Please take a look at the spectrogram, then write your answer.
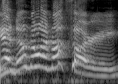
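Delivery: loud, high-pitched mock outrage; emphatic retraction. Taking back her apology to the company, loud indignant protest. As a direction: burst out loudly, rejecting the apology.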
